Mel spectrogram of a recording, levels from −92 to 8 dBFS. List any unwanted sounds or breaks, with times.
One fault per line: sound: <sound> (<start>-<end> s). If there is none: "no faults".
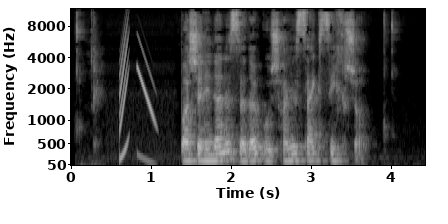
sound: chirp (0.6-1.1 s)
